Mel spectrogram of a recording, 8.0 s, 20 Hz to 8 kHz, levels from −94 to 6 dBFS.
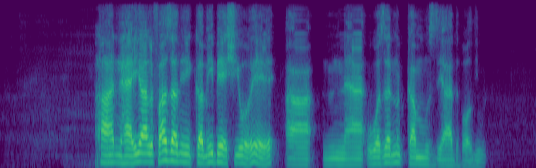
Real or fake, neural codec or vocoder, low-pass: fake; codec, 16 kHz in and 24 kHz out, 0.6 kbps, FocalCodec, streaming, 2048 codes; 7.2 kHz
